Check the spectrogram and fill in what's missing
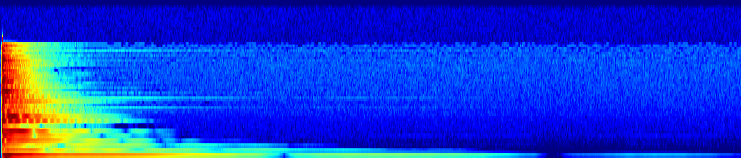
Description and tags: Harpsichord recorded with overhead mics
instrument, stereo, Harpsichord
